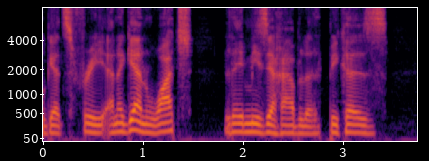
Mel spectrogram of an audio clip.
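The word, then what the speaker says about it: Les Misérables: free and again watch Les Miserables because or lay Miserables As Americans say it but I can't say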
